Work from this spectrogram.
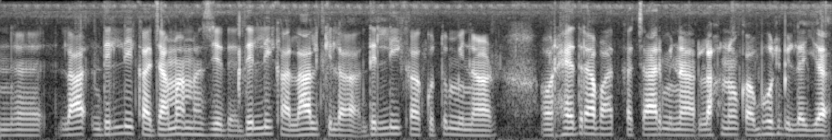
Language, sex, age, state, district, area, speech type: Urdu, male, 18-30, Bihar, Darbhanga, rural, spontaneous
